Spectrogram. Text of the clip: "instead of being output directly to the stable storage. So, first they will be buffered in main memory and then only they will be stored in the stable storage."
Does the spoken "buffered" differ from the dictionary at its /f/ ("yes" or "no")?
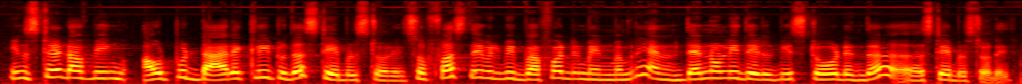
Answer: no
